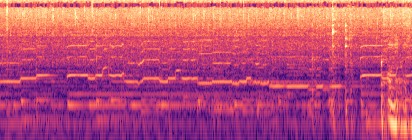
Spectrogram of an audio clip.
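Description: Shakshuka sizzling steadily in a frying pan as it is stirred, a dense continuous crackle with a few louder scrapes near the end and no talking.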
